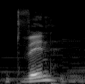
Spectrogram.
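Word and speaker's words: Dvin: from Armenia and uh he said that dwin should be said as dinin and Lori is or should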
